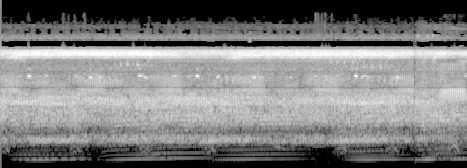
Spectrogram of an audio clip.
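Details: Banded bullfrogs calling for mates after heavy rain at the start of the rainy season, in water alongside frogs: low, droning, nasal notes over a loud, high insect chorus.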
